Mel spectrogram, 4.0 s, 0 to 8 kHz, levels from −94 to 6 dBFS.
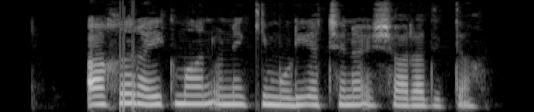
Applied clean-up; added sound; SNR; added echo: none; none; none; none.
